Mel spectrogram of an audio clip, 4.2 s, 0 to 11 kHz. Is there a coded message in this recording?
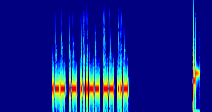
Yes: Morse code from 1.0 to 2.6 s, heard as a keyed tone, about 39 wpm, 700 Hz. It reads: WA3MU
